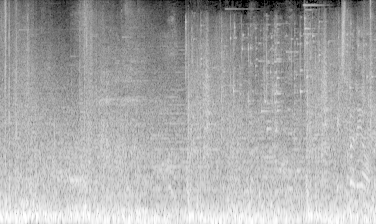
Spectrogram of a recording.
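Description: Confringo fire-blast spell exploding in the Hogwarts Legacy video game, a dense run of booming blasts and crashes that fills the whole stretch, loud and continuous with a few sharper hits layered in.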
